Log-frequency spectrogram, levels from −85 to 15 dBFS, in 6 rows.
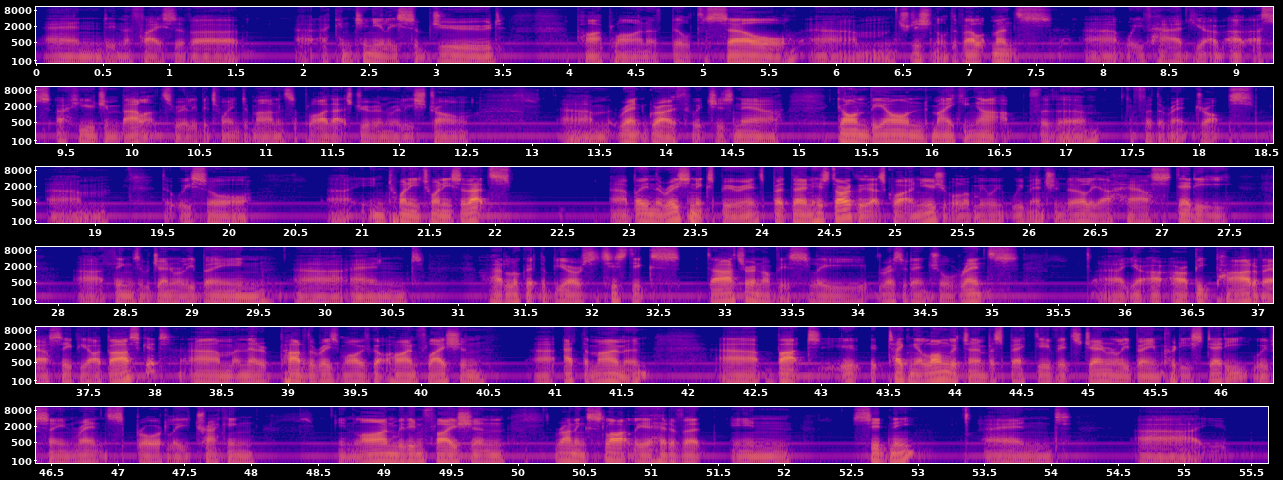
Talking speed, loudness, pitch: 170 wpm, -31 LUFS, 80 Hz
